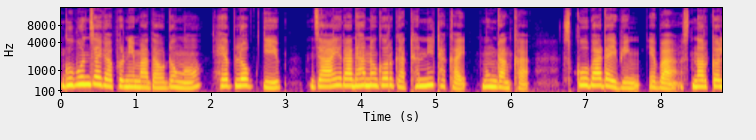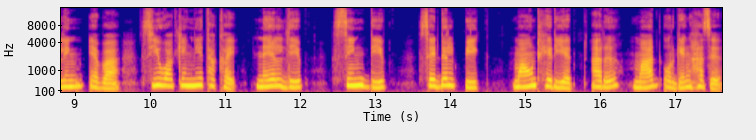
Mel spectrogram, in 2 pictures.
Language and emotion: Bodo, neutral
